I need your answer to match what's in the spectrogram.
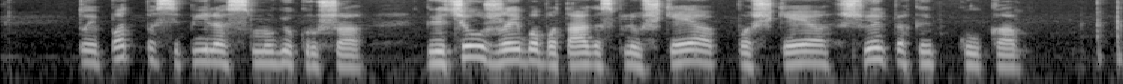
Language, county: Lithuanian, Vilnius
